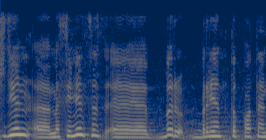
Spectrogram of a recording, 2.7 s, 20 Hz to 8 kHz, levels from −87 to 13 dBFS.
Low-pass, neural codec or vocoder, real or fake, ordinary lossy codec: 7.2 kHz; codec, 16 kHz, 4 kbps, FunCodec, trained on LibriTTS, 50 frames a second; fake; Opus, 64 kbps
